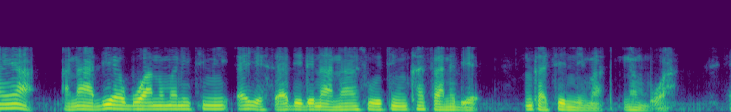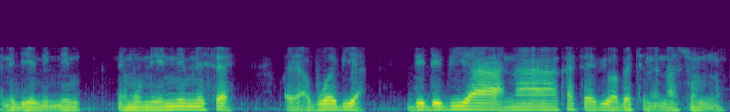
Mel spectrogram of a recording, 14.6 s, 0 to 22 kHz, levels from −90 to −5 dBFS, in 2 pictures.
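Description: Speech here, run through the iLBC codec the whole way: nothing above 4 kHz, plainly rough, synthetic texture, and a grain that fits 30 ms frames at around 13 kbps.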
